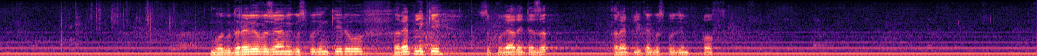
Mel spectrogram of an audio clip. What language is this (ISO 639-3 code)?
bul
